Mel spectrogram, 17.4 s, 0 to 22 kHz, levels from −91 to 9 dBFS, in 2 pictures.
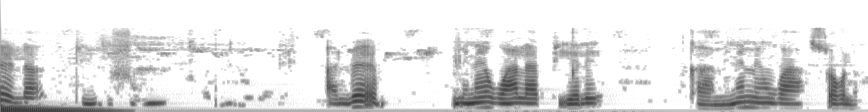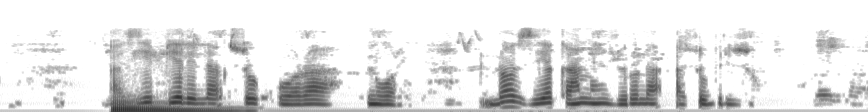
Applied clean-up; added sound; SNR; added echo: classical method spectral subtraction.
